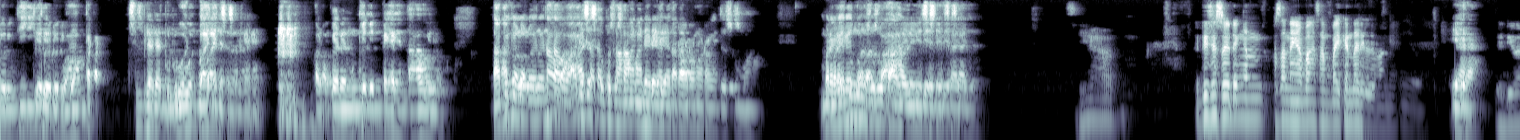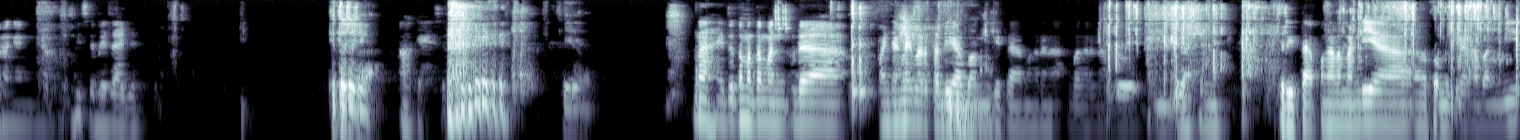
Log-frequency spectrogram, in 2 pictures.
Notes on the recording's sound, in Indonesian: mohon maaf untuk kualitas audio yang cukup buruk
